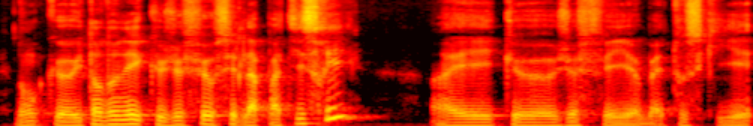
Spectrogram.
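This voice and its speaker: A man speaks with a dark, mellow tone and lively intonation over a quiet background. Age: 40s. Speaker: restaurant owner and cook. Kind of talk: interview testimony. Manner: hesitant, many fillers.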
